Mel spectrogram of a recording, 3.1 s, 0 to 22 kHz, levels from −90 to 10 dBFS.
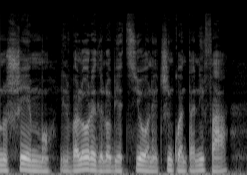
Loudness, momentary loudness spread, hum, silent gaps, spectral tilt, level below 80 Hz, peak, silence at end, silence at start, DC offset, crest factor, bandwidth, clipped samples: -26 LUFS; 7 LU; none; none; -7.5 dB/octave; -54 dBFS; -12 dBFS; 0.1 s; 0 s; under 0.1%; 14 dB; 12.5 kHz; under 0.1%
